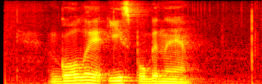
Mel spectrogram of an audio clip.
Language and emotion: Russian, neutral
